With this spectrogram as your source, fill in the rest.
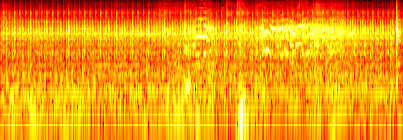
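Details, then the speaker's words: Old washing machine repaired and running again, with the lid missing and the main switch not yet fitted: the motor gives a steady, even high whir with no grinding, knocking or scraping, so it sounds healthy. "Ayan, umaandar na guys yung ano oh. Narinig nyo ba yung tunog na yan guys? Wala pang power pero umaandar na."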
